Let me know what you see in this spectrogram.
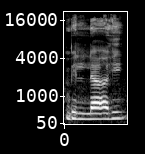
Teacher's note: اس پر جالہ کو باریک پڑھنا ہے کیونکہ لام سے پہلے با کے نیچے زیر ہے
